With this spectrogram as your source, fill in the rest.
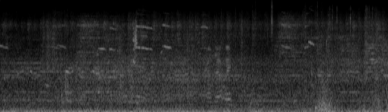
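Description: A low steady rumble of wind and water surrounds a small boat outdoors.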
